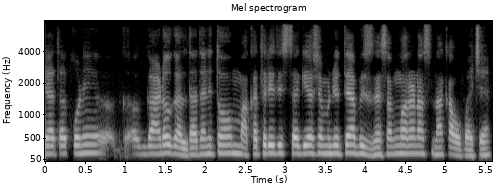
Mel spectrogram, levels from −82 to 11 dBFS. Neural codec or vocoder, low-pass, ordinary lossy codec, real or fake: codec, 24 kHz, 0.9 kbps, DualCodec; 7.2 kHz; none; fake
